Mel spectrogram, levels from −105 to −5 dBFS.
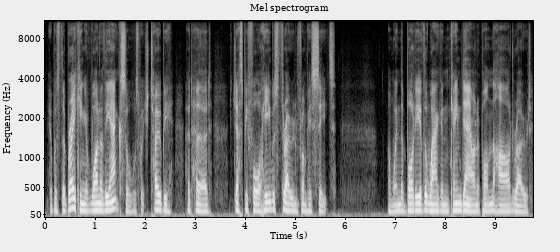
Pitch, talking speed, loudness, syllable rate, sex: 110 Hz, 210 wpm, -17 LUFS, 5.5 syllables/s, male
